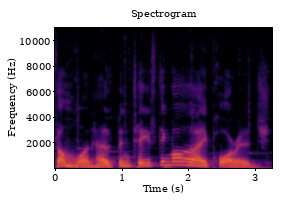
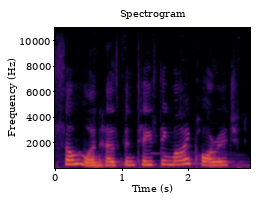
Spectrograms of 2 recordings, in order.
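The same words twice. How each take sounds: First: It is said in a great big voice. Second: It is said in a wee little voice. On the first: "said Papa Bear in his great big voice" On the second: "cried Baby Bear in his wee little voice"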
